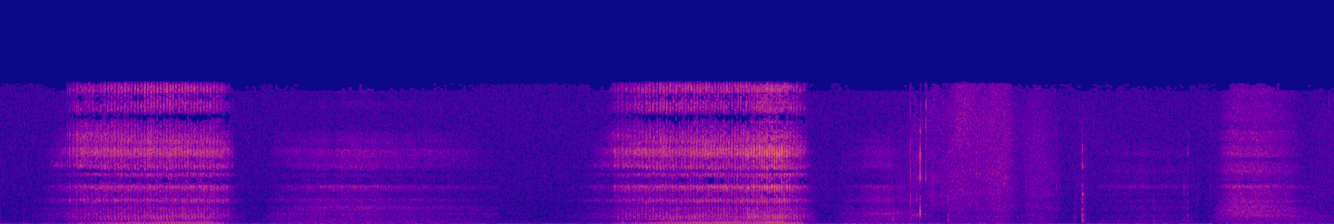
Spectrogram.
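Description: A man snores loudly in his sleep, two long rasping snores about four seconds apart, each followed by quieter breathing and faint rustling.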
